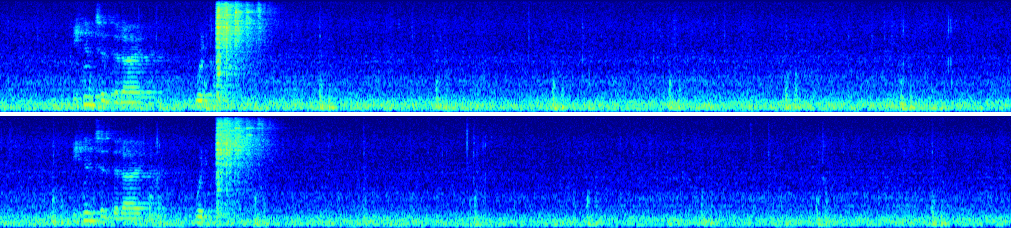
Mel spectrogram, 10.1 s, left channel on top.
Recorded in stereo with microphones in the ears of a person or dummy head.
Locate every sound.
0.7 s a man speaking: 15° right (ahead or behind), 0.9 m
2.2 s a dropped coin: 10° left (ahead or behind), 2 m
